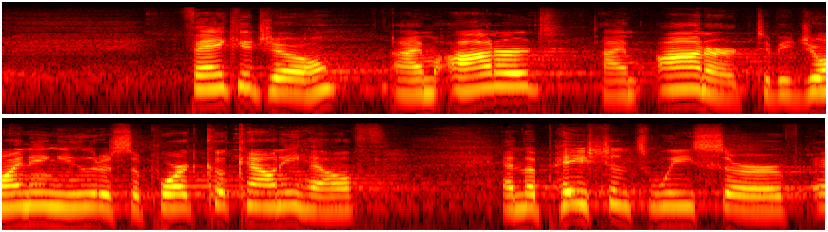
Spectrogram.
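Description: An older woman speaks calmly and clearly into a microphone.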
